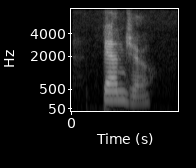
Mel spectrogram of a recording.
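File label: "banjo", US English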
